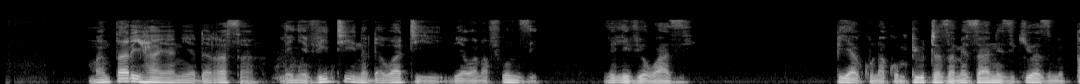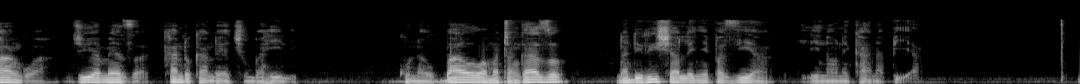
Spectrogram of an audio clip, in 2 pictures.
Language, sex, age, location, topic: Swahili, male, 25-35, Kisumu, education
